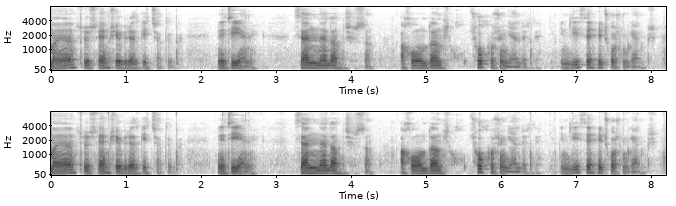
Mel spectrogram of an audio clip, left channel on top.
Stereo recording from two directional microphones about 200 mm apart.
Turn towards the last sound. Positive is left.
turn(degrees=-5)  # may be behind; listen again after turning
